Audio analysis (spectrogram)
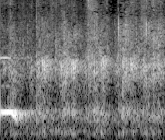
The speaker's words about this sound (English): So we thank you for joining us as well. So with that, yes, give them a hand clap.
